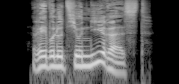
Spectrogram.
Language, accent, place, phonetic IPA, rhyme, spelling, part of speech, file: German, Germany, Berlin, [ʁevolut͡si̯oˈniːʁəst], -iːʁəst, revolutionierest, verb, De-revolutionierest.ogg
- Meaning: second-person singular subjunctive I of revolutionieren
